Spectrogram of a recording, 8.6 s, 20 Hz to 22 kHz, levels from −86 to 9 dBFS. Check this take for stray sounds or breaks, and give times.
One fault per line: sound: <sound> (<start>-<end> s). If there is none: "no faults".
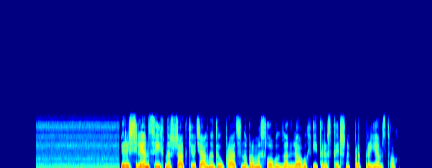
no faults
